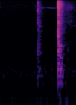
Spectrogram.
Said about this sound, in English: Open the door. Whoosh.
